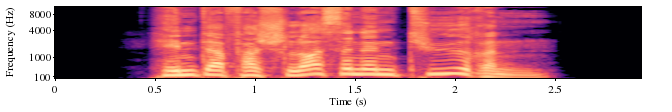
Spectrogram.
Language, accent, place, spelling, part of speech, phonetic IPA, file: German, Germany, Berlin, hinter verschlossenen Türen, phrase, [ˌhɪntɐ fɛɐ̯ˌʃlɔsənən ˈtyːʁən], De-hinter verschlossenen Türen.ogg
- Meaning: behind closed doors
